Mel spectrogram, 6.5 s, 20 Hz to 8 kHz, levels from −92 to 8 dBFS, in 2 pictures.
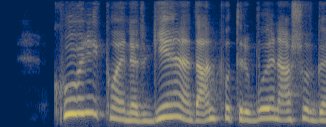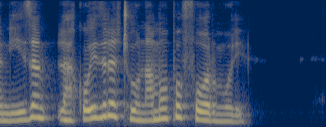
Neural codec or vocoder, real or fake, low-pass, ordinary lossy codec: codec, 16 kHz, 0.8 kbps, ZipCodec; fake; none; none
